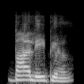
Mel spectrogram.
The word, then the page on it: bilabial: Indian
